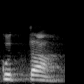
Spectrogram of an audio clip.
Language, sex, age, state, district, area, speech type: Punjabi, female, 45-60, Punjab, Patiala, urban, read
